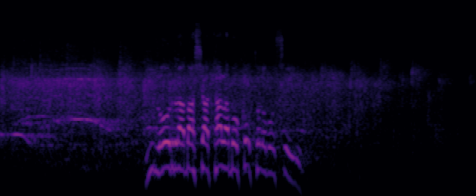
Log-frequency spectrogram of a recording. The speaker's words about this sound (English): Clap your hands unto the Lord. Give him praise.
